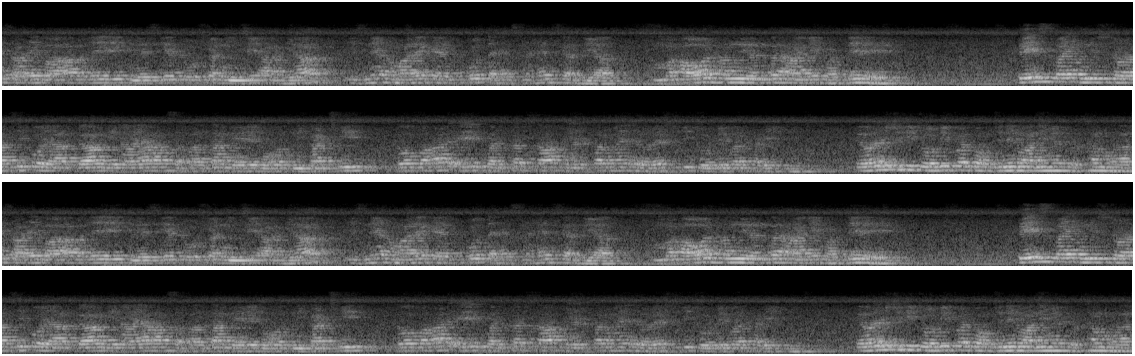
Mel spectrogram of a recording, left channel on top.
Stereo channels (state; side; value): normal; both; correlation 0.93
